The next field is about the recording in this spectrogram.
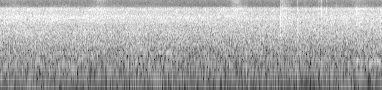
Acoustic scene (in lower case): residential area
